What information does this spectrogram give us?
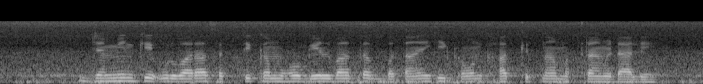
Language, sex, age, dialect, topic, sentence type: Bhojpuri, male, 18-24, Southern / Standard, agriculture, question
